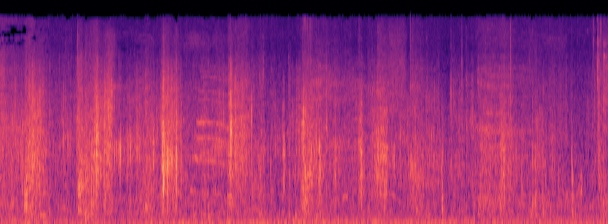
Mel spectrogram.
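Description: Footsteps crunching along a volcanic cinder path at a walking pace, one short crunch every half second or so.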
